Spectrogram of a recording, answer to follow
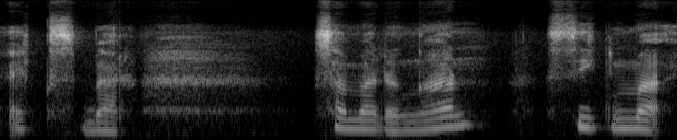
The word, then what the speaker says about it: X bar: Itu dibacanya X bar.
